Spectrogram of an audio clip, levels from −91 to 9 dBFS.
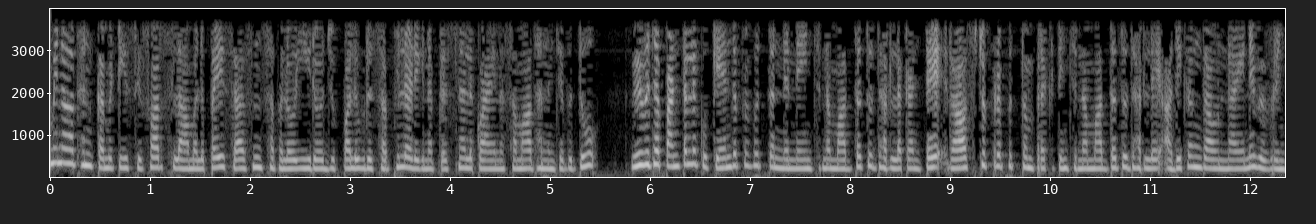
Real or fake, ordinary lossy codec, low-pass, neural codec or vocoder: real; none; 3.6 kHz; none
